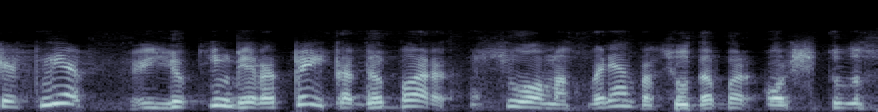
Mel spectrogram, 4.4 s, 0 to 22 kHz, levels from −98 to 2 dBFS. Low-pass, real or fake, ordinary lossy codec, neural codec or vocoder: 7.2 kHz; fake; MP3, 64 kbps; codec, 44.1 kHz, 1.7 kbps, Pupu-Codec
